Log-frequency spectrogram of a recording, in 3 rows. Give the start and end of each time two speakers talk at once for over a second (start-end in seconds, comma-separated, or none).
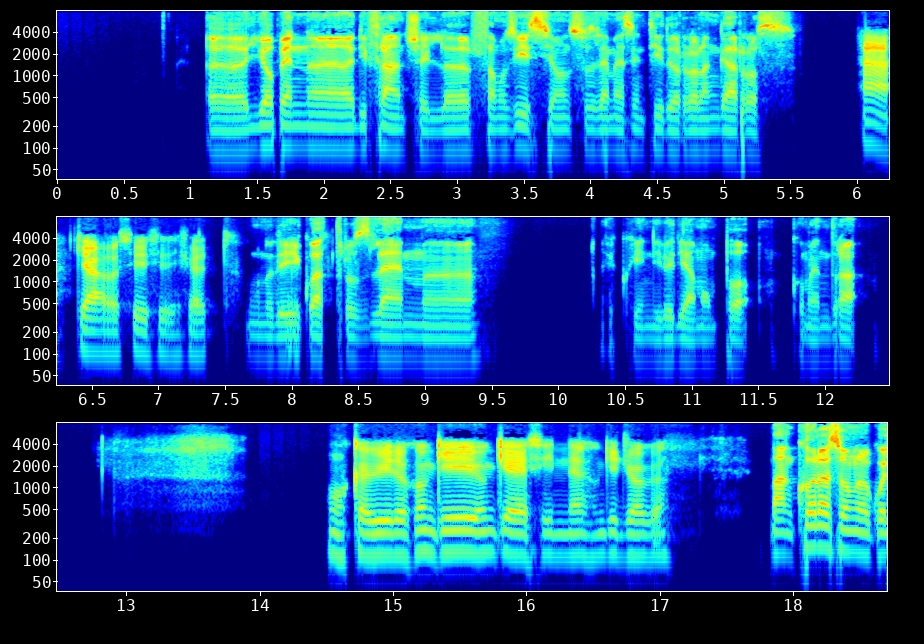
none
